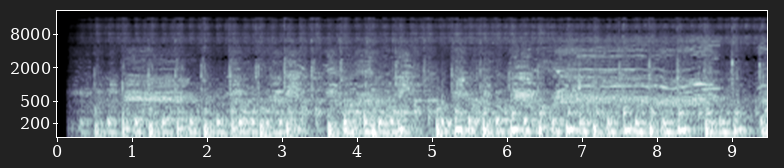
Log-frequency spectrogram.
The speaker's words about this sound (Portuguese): Santos 4, Vasco 1. Fique com o nosso videozinho da festa da torcida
